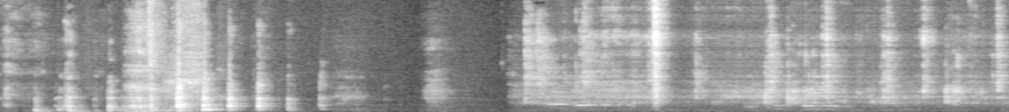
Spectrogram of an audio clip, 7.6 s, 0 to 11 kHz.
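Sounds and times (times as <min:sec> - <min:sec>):
laughter: 0:00.0 - 0:02.5
dog claws clicking on a hard kitchen floor: 0:04.8 - 0:07.5.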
